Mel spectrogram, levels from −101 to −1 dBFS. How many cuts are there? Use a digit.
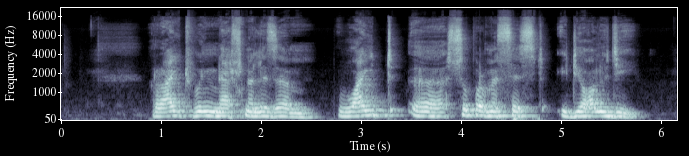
1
